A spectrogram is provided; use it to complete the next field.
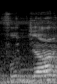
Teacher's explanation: فجار میں امالہ دونوں راویوں کے لیے ہے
